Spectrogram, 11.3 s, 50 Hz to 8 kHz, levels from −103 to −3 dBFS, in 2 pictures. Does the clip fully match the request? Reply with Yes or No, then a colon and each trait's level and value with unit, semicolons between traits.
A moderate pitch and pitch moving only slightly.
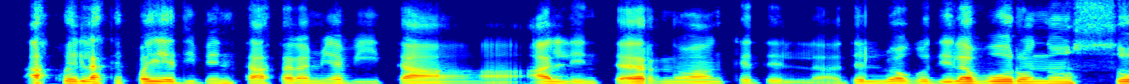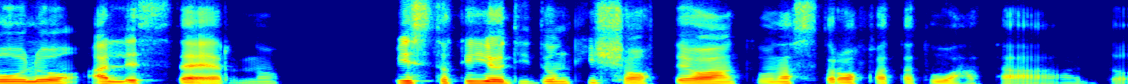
Yes: medium, 165 Hz; narrow, 2.2 semitones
